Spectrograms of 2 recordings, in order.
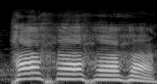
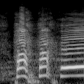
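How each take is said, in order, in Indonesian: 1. Tawa itu memakai vokal terbuka 'ah'. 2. Tawa itu memakai vokal 'eh' sebagai gantinya. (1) "orang tatawa normal tuh" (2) "Kalau ngoni dengar ada orang tatawa begini, ... itu orang utara"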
